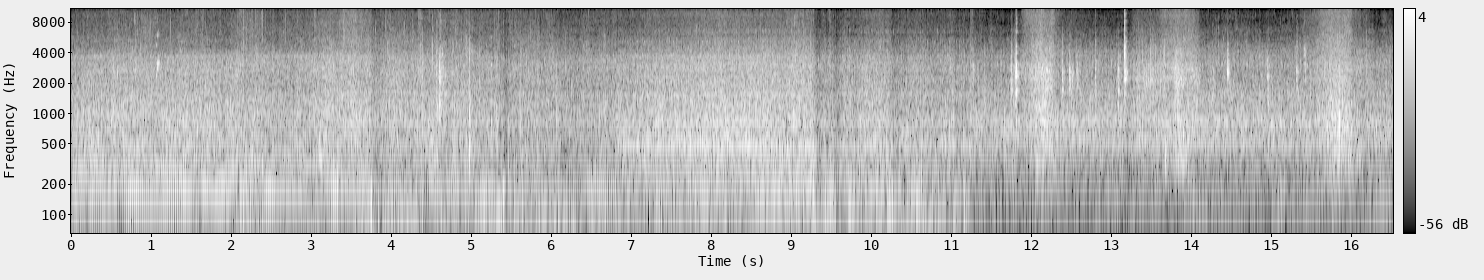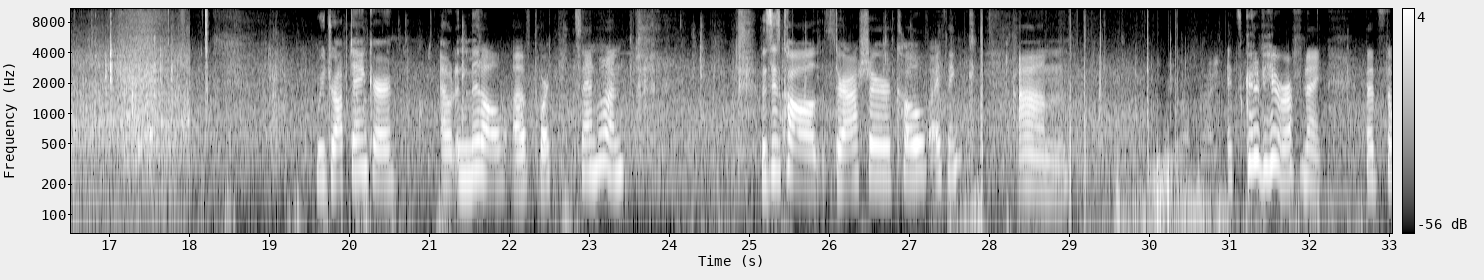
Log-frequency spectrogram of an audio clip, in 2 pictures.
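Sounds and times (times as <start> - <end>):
wind buffeting microphone: 0.0 - 18.0, 29.3 - 32.7
engine humming: 0.0 - 18.1
water rushing past hull: 0.0 - 18.2.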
